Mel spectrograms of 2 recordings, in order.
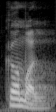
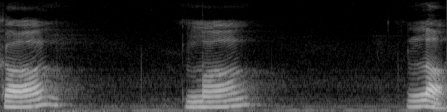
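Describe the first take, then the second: First: Said in the usual way. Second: क, म, ल each said alone with long pauses; teacher breaking a word into letters; sounding out letters. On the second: Shown as a demonstration. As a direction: spell कमल slowly letter by letter. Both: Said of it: "तीनों को मिलाएंगे तो बनेगा".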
